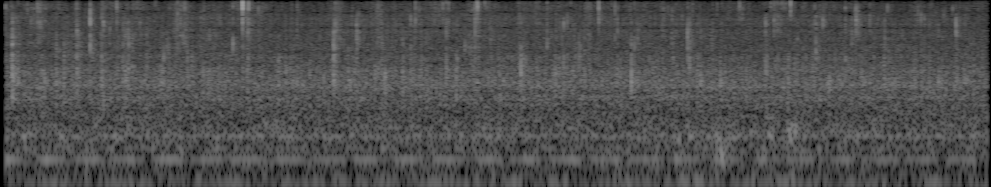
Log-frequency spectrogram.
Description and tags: sizzling cooking on stove
Cooking noise. The sizzle of food frying up in a pan.
cook, cooking, fry, frying, kitchen, pan, sizzle, sizzling, stove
